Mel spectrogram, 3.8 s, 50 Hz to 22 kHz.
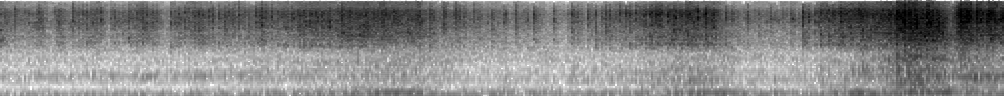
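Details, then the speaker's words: Restored 1968 Dodge Charger with a 440 big-block V8, large cam and a vacuum pump, about 5,000 miles: burble, then two smooth rising revs that settle back cleanly with no knocks or misses. Normal revving. "That little bit of noise you're hearing is actually a vacuum pump. This engine has got kind of a large cam in it, but it still maintains its power"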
